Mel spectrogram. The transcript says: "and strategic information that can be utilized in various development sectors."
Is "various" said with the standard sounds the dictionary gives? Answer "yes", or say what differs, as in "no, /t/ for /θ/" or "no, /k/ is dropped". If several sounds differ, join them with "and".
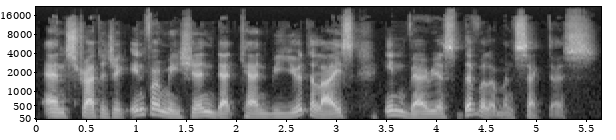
yes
